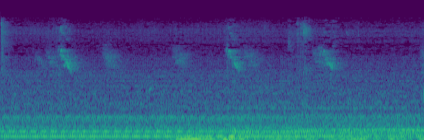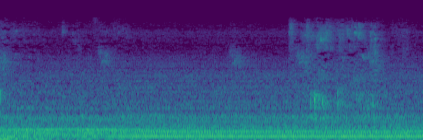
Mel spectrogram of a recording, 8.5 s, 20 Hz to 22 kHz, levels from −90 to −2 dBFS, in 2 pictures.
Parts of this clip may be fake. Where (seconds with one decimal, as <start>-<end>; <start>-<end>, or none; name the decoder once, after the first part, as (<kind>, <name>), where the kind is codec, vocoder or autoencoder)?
3.2-6.0 (vocoder, BigVGAN v2)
